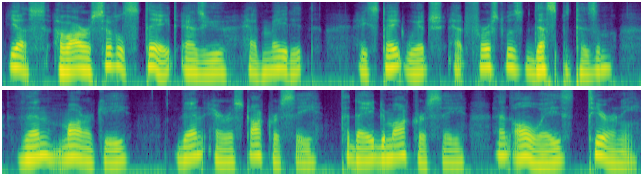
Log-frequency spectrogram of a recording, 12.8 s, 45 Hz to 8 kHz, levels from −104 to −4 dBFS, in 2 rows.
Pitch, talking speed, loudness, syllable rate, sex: 120 Hz, 120 wpm, -19 LUFS, 4.2 syllables/s, male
